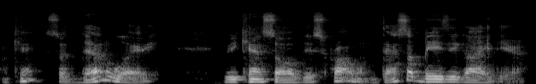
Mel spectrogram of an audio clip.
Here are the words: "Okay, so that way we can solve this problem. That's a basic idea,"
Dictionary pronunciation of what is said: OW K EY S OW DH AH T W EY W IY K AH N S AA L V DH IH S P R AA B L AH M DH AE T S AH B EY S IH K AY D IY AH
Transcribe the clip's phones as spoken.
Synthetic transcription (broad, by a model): OW K EY S OW DH AH T W EY W IY K AH N S AA L V DH IH S P R AA B L AH M DH AE T S AH B EY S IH K AY D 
